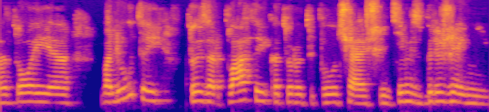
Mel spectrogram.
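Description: A woman at medium pitch and moderate pace, with fairly even intonation. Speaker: film director. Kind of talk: casual interview. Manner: hesitant, many fillers.

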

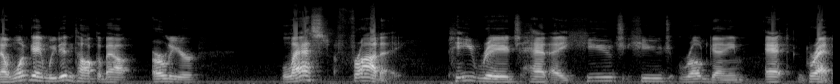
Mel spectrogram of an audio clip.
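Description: A man's fairly high, bright, sharp voice at a very slow pace, with lively intonation. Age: 50s. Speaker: sportswriter podcast host. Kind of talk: casual sports chat. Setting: studio.

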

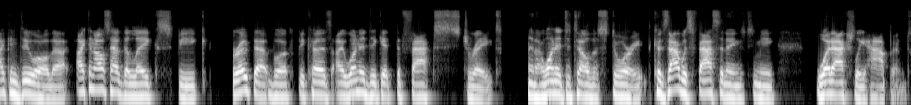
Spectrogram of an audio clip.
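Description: This man has a plain, everyday voice, speaking at a moderate pace with a medium pitch. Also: ordinary pitch variation. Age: 60s. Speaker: novelist and poet. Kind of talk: casual interview.

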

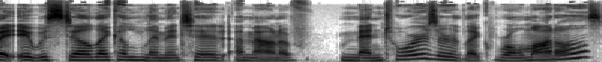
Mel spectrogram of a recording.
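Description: A woman with a Canadian accent speaks at a medium pitch and a moderate pace in a plain, everyday voice. The recording is very clean with a silent background. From Alberta, Canada (Calgary). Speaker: yoga studio founder. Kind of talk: casual interview.

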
